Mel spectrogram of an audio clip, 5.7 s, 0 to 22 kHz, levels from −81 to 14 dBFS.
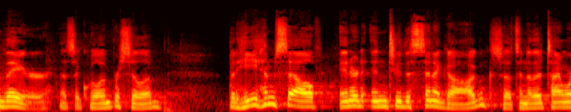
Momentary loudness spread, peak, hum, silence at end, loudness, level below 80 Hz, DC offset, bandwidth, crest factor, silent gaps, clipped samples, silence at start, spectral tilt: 10 LU; -6 dBFS; none; 0 s; -21 LUFS; -58 dBFS; under 0.1%; 15.5 kHz; 14 dB; none; under 0.1%; 0 s; -5 dB/octave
